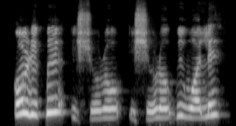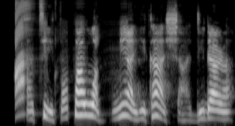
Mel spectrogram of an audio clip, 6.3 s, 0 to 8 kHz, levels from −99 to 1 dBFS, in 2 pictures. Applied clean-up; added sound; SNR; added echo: neural mask model DeepFilterNet 3.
